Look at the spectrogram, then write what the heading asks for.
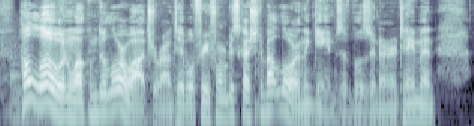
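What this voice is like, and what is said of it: Announcer-style radio voice. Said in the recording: “This is the radio voice.”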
